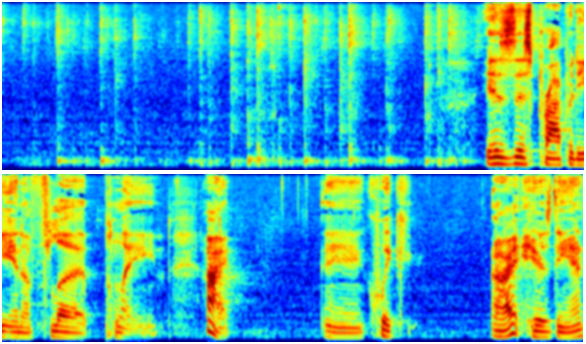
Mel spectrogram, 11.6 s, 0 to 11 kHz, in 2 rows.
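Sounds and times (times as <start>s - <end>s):
typing on a computer keyboard: 0.0s - 4.8s
speech: 4.8s - 8.2s, 9.0s - 10.0s, 10.7s - 11.6s.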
